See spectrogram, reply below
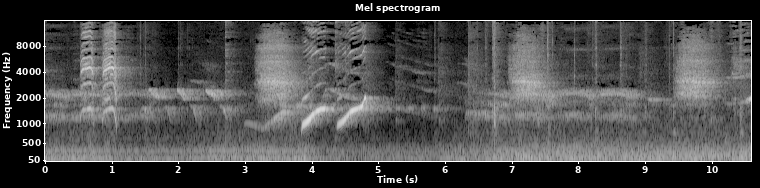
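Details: Masked laughingthrush lure recording to set off other birds' singing: a few whistled notes, harsh noisy bursts, and two loud rising slurred whistles midway, then quieter hissing bursts and a faint whistle.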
